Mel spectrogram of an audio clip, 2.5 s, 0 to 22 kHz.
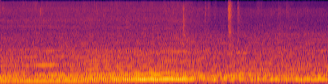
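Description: Engine of a 2006 Honda S2000 (AP2) with a 6-speed manual, heard from inside as the driver heel-toes on a track day, a loud steady engine tone rising in pitch with a brief throttle blip, no talk.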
